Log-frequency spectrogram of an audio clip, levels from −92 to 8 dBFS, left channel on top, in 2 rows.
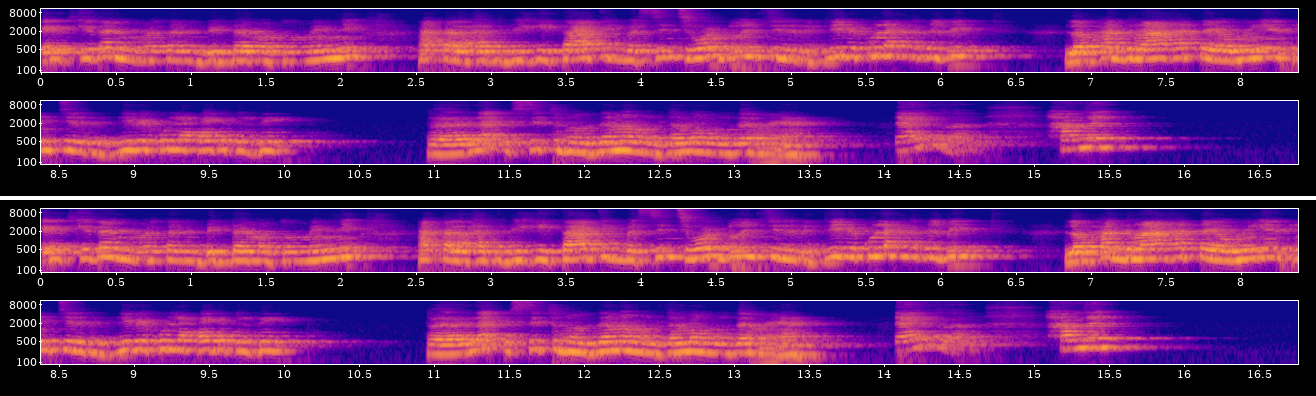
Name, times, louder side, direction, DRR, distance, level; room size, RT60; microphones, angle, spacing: voice 1, 0.0-2.1 2.5-6.2 6.8-10.0 11.0-13.5, right 1 dB, 35° right, -3 dB, 0.4 m, -22 dB
voice 2, 14.1-15.5, right 2 dB, 55° right, -6 dB, 1.0 m, -27 dB
3.1 x 2.1 x 2.3 m, 0.81 s
head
